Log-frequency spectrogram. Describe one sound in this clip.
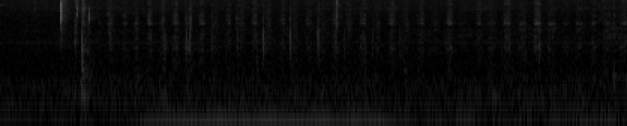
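A coin scrapes rapidly across a scratch card.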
